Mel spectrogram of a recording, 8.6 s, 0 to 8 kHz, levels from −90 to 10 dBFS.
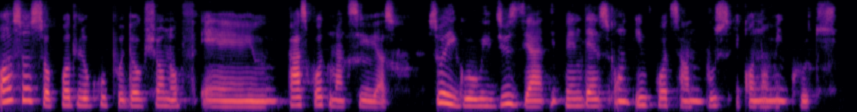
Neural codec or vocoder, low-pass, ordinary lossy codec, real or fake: codec, 16 kHz, 2 kbps, FunCodec, trained on LibriTTS, 25 frames a second; none; none; fake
